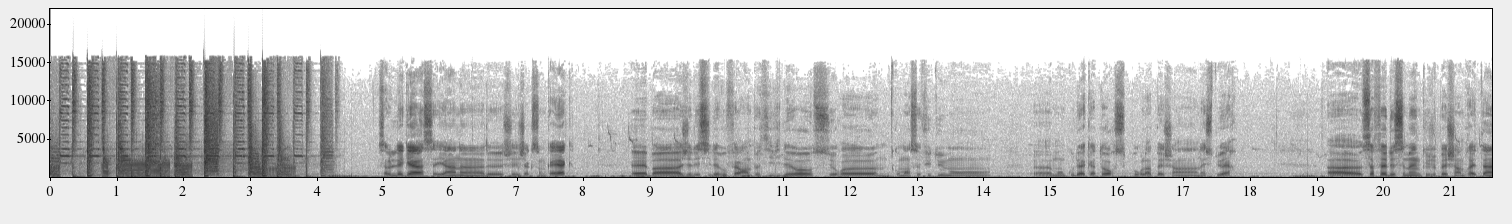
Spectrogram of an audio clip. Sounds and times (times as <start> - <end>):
Speech: 4.9 - 7.8, 8.7 - 14.1, 14.8 - 17.8, 19.2 - 21.6.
